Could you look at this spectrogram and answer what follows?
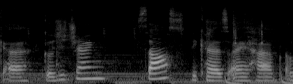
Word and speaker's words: gochujang: for the gochujang, yeah, I think I said jang before, gochujang.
